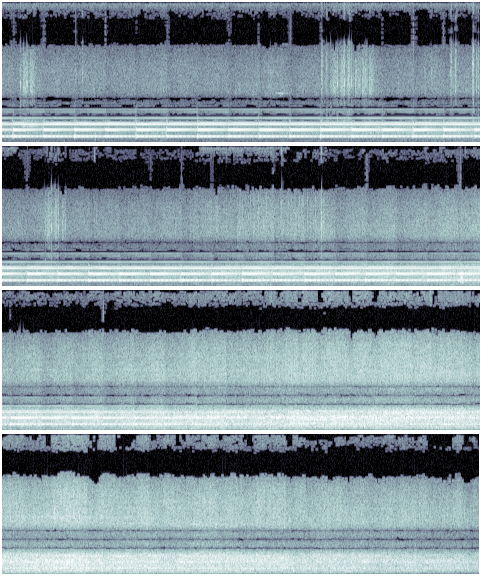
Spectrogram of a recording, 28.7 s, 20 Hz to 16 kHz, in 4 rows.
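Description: A railway level-crossing bell rings steadily at about one and a half strikes a second while a Kominato Railway KiHa 200 diesel railcar approaches. About halfway through, the bell gives way to the railcar's engine and wheels growing louder as it passes close, and the train noise eases off near the end as it slows into the station.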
